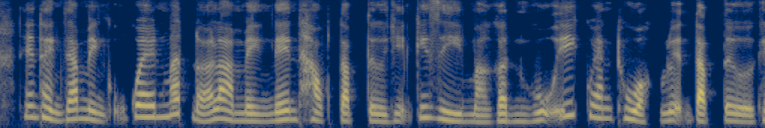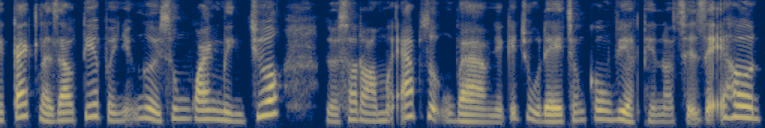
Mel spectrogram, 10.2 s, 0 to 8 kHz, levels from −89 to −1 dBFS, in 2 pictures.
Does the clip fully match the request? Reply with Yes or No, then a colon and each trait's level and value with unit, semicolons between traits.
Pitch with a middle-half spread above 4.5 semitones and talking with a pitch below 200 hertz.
Yes: average, 5.2 semitones; high, 190 Hz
